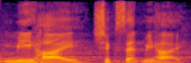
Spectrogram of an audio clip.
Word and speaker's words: Csikszentmihalyi: hands and the reactions all of you have read his name and not known how to say it is that so me hi Csikszentmihalyi some people say csikszentmihalyi which I think it sounds way too much like chicks think of me highly and so and by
